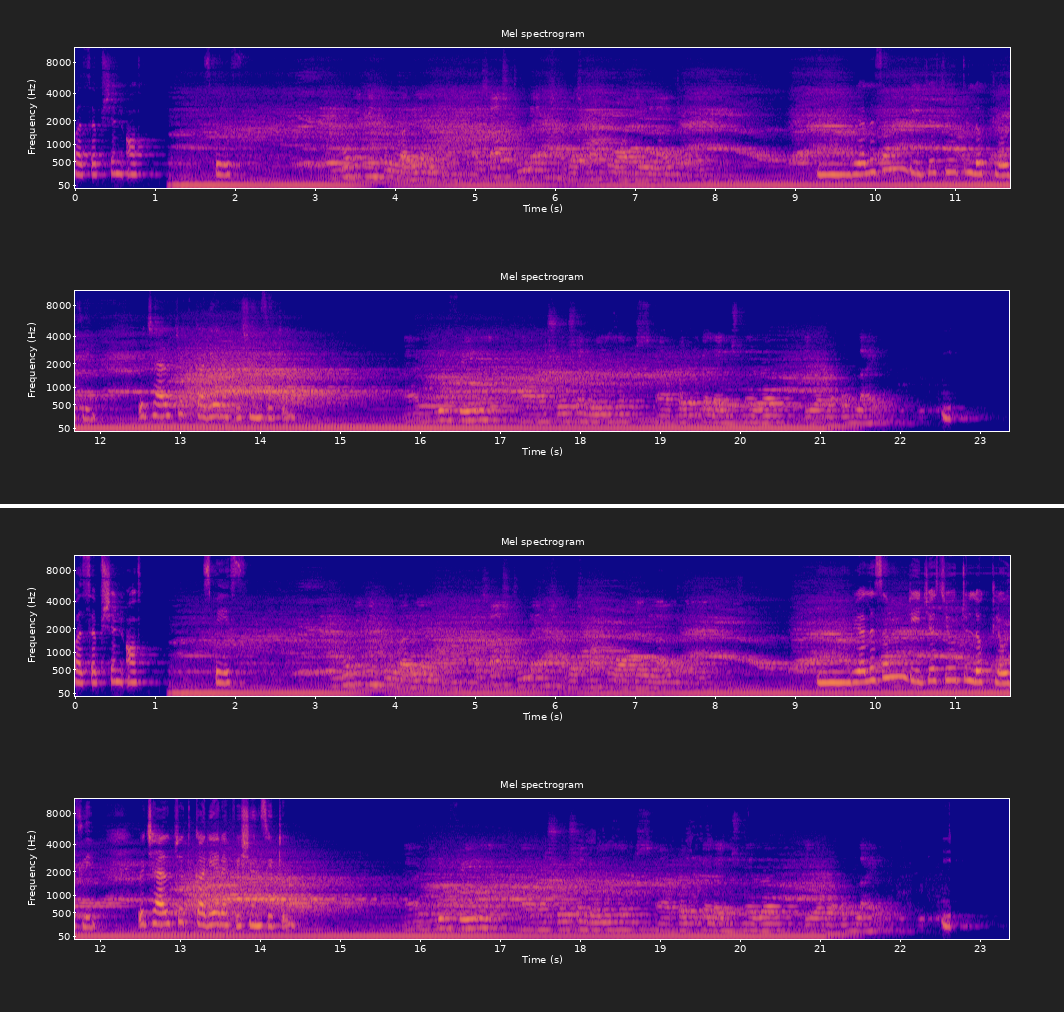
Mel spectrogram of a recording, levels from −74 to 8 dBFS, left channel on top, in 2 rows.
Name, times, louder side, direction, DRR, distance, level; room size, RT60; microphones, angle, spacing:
voice 1, 0.0-0.8 1.8-2.0 9.3-14.4 22.5-22.6, right 4 dB, 75° right, 14 dB, 0.5 m, -26 dB
sound 1, 1.2-21.1, equal, 30° left, 4.8 m, -30 dB
voice 2, 3.2-8.1 15.7-21.7, equal, 10° left, -1 dB, 3.0 m, -32 dB
21.5 x 14.5 x 3.8 m, 1.0 s
head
